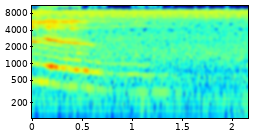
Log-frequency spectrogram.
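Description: A toddler's long drawn-out vocal sound, sliding down in pitch and fading out about a second and a half in.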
